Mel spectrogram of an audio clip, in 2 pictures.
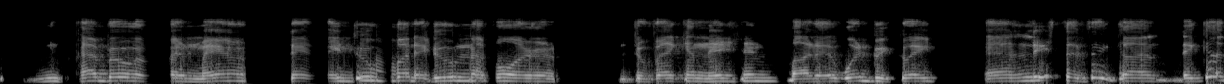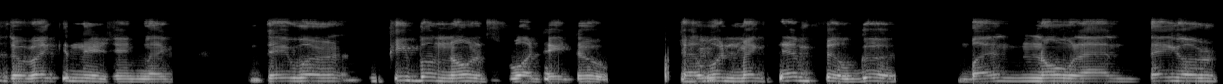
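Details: Adult man born with cerebral palsy, wheelchair user with physical limitations; the host notes speaking is hard for him; dysarthria (cerebral palsy).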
